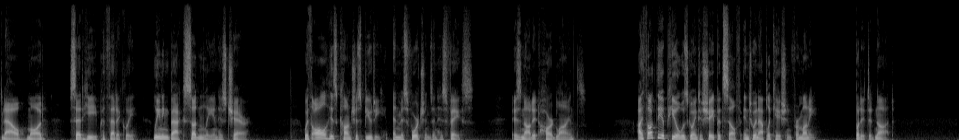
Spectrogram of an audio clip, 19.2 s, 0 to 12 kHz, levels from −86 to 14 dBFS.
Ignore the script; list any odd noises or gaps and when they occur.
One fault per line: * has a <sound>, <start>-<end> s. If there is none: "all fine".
all fine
